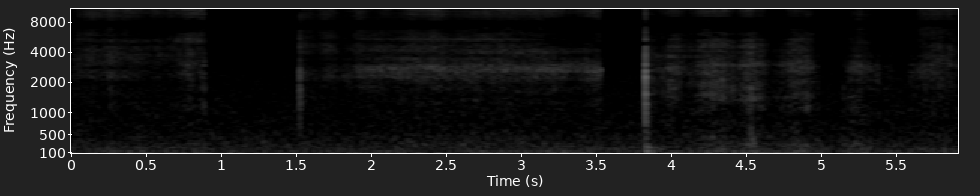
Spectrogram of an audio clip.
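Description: A fingertip and nail trace and rub across the surface of a thick paper greeting card with a bear illustration, lying flat on a stack of cards. Soft, bright, papery scratching and rubbing comes in several strokes of a second or so each, with two sharp little taps standing out.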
